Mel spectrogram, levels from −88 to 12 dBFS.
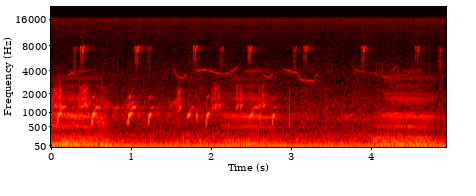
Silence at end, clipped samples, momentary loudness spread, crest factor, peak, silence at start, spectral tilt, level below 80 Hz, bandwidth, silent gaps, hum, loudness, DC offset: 0 s; under 0.1%; 9 LU; 18 dB; -18 dBFS; 0 s; -4 dB/octave; -40 dBFS; 17 kHz; none; none; -39 LUFS; under 0.1%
